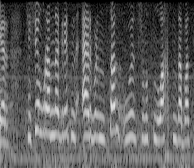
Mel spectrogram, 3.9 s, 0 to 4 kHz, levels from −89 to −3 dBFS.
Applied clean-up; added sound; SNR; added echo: none; none; none; none.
